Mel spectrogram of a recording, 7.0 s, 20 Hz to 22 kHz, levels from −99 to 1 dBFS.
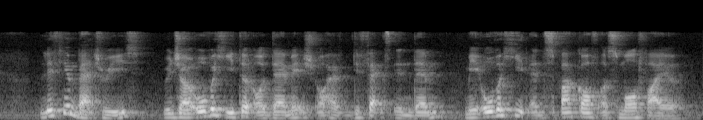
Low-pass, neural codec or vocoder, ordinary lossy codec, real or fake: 7.2 kHz; none; none; real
